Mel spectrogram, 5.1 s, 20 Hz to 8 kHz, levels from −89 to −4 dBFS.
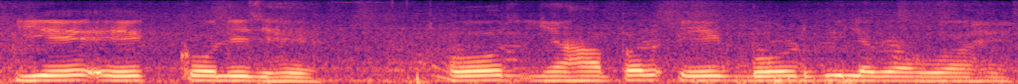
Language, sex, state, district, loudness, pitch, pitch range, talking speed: Hindi, male, Uttar Pradesh, Saharanpur, -13 LUFS, 160 Hz, 150-165 Hz, 155 wpm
